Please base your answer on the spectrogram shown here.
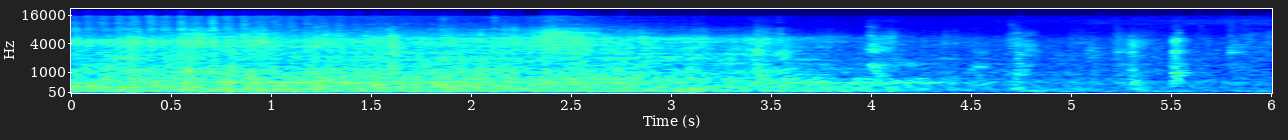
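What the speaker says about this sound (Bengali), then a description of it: "দেখা যাক কোন ট্রেন।" A train hauled by locomotive 2404 arrives at Kaunia junction, a loud continuous rumble with clickety-clack of wheels that gradually eases and softens as it slows.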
